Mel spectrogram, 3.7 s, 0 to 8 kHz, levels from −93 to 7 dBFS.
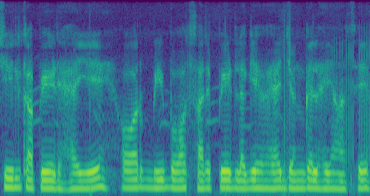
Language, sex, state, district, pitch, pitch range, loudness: Hindi, male, Himachal Pradesh, Shimla, 125 Hz, 120-130 Hz, -15 LUFS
